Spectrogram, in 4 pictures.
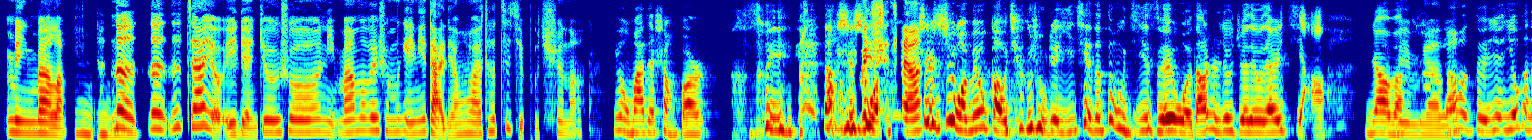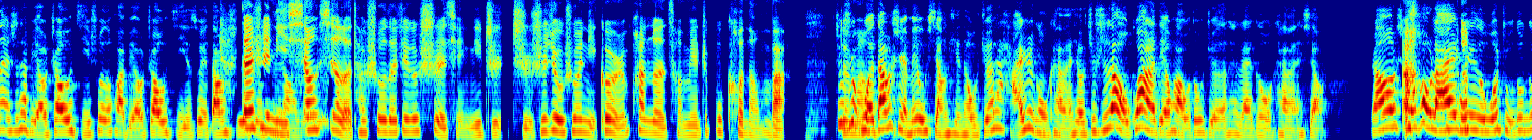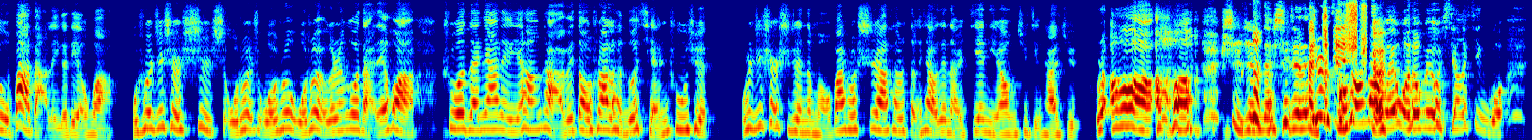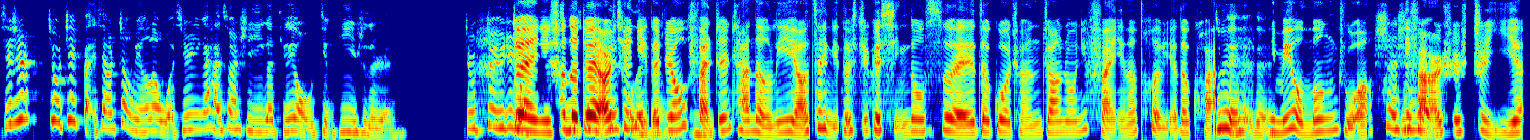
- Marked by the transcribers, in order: chuckle; laughing while speaking: "所以"; chuckle; laugh; laugh; laughing while speaking: "还真是"; laughing while speaking: "啊，啊"; laughing while speaking: "在你的"
- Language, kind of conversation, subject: Chinese, podcast, 遇到网络诈骗时，你有哪些防护经验？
